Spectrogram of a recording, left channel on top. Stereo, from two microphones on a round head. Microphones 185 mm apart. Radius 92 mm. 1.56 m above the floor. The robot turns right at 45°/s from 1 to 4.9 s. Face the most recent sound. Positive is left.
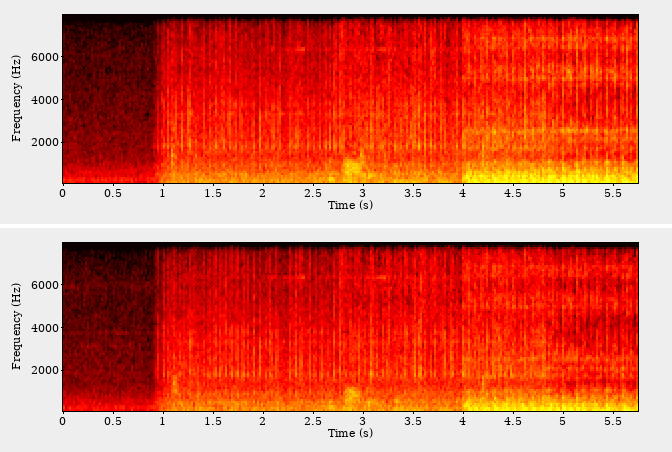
turn(degrees=45)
